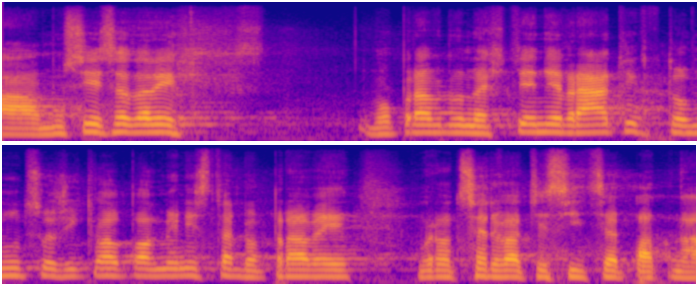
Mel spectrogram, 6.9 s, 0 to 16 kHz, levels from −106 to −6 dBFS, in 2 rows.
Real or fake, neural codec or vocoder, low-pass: fake; codec, 44.1 kHz, 2.6 kbps, SNAC; 14.4 kHz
